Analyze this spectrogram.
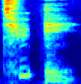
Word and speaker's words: tu es: Notice how il est and tu es sound exactly the same, because again, we do not pronounce the final consonant of that word.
